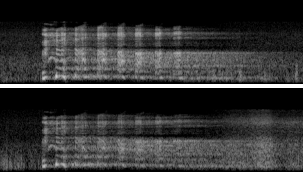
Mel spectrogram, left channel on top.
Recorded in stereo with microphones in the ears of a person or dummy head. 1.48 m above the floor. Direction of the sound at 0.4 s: 10° left (ahead or behind).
